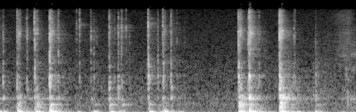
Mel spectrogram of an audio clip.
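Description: Typing on a computer keyboard, close and crisp, with clusters of quick keystrokes separated by short pauses and no talk.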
